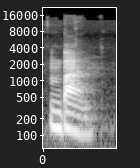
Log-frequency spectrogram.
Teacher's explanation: so we get these prenasalized stops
